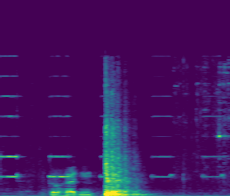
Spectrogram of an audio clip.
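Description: A metal panel door shuts with a bang.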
